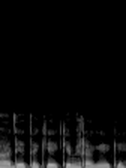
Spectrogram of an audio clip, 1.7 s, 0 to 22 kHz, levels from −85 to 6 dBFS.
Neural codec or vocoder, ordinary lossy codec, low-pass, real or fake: none; MP3, 32 kbps; 7.2 kHz; real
